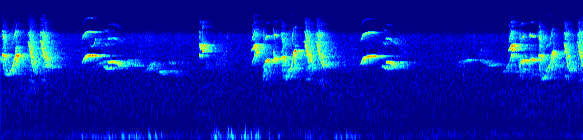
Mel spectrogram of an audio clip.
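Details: Oriental magpie-robin in a madan tree bower: varied high, sweet whistles and quick chirpy notes in phrases of one to two seconds, a quiet gap near the end, then another burst, with low rumbling noise beneath.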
